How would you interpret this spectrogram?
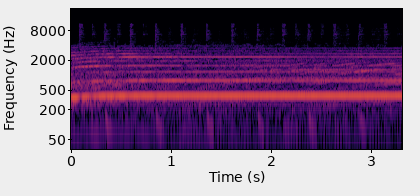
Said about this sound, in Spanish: Sirenas que advierten a la población de un bombardeo inminente.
